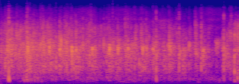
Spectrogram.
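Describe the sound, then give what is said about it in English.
A crowd applauds a man steadily for the whole stretch, a dense wash of many hands clapping at once with sharper individual claps popping through, holding at an even, moderate loudness without any voices. “Give him a hand, yeah.”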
